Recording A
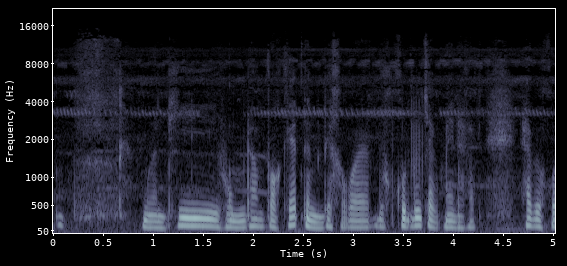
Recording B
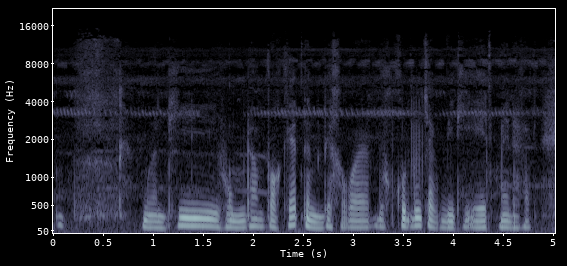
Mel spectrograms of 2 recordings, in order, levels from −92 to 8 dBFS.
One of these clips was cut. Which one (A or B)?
A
